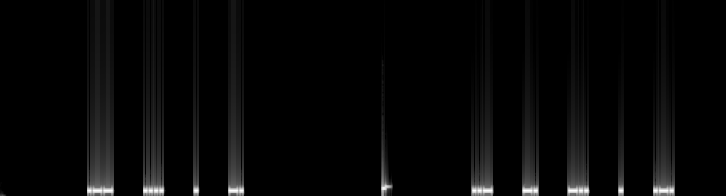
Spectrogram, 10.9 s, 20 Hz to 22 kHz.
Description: Morse code, heard as a keyed tone, about 30 wpm, spaced as for 14 wpm, 700 Hz. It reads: WHEN UNDER
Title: 4x Character Spacing - Top 200 Words - 30wpm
